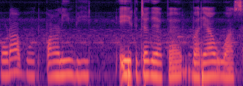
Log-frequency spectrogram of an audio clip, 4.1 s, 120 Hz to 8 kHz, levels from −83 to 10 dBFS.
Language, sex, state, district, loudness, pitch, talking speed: Hindi, female, Haryana, Charkhi Dadri, -20 LUFS, 195 Hz, 145 wpm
